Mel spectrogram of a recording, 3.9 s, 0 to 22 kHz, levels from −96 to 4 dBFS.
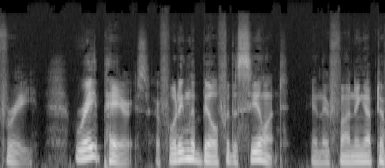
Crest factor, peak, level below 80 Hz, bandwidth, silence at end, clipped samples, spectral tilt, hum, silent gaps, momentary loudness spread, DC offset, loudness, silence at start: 20 dB; -4 dBFS; -52 dBFS; 16 kHz; 0 s; under 0.1%; -5.5 dB/octave; none; none; 18 LU; under 0.1%; -22 LUFS; 0 s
